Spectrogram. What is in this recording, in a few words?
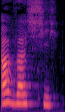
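"avachi", French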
